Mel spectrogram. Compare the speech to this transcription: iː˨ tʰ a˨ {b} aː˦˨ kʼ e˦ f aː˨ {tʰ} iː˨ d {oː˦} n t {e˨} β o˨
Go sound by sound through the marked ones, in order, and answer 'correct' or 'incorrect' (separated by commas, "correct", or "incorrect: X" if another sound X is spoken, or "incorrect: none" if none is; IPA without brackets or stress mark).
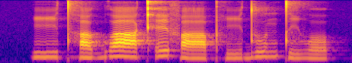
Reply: incorrect: ɡʷ, incorrect: pʰ, incorrect: uː˦, incorrect: i˨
